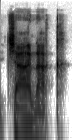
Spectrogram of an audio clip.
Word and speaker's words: Tiyanak: Yeah, so the pronunciation is actually Chanak.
